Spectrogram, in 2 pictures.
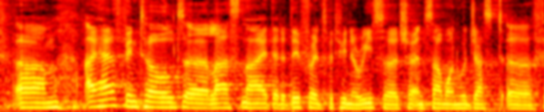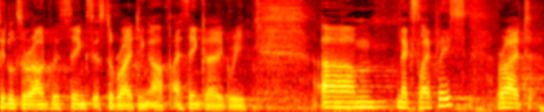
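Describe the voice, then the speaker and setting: At a moderate pace, a man speaks with ordinary pitch variation over light background noise. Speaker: researcher; conference presenter. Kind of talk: conference talk. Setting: stage with audience. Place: hall.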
